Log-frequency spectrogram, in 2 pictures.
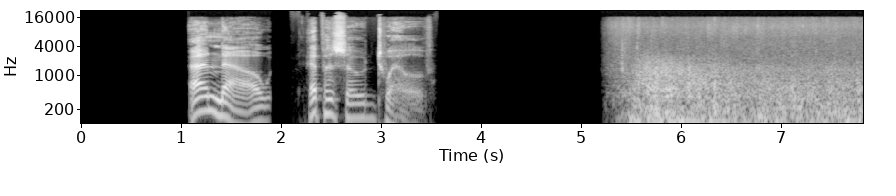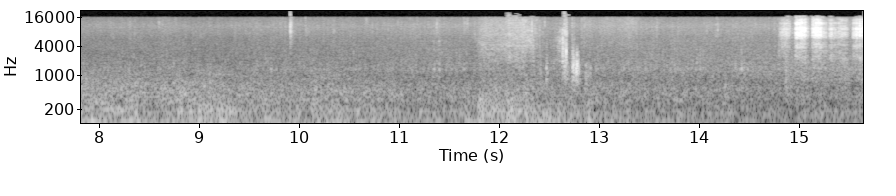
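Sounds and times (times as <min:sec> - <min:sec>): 
speech: 0:01.1 - 0:03.6
deep low rumbles of thunder: 0:05.3 - 0:14.8
heavy rain downpour in a thunderstorm: 0:05.3 - 0:15.6.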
